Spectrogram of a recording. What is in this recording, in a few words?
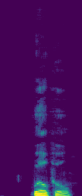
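"whirlpool" English, Australian; pronunciations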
